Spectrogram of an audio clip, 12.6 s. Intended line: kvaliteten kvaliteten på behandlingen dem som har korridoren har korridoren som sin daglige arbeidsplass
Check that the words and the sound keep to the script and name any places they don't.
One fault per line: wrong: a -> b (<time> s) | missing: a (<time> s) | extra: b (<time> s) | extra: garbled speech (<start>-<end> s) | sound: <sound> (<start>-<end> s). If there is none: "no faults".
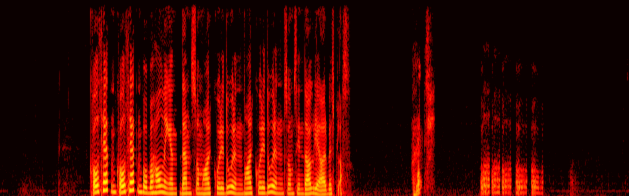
sound: sneeze (8.2-8.7 s)
sound: laugh (9.6-10.9 s)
